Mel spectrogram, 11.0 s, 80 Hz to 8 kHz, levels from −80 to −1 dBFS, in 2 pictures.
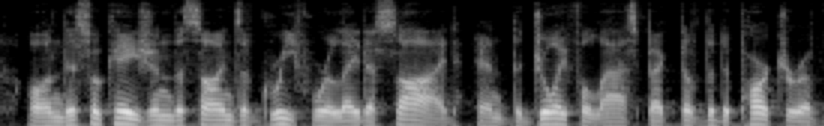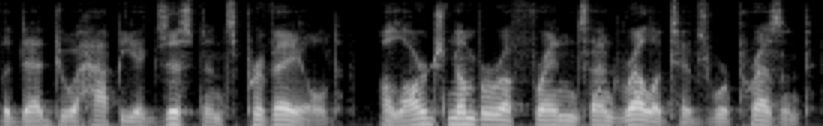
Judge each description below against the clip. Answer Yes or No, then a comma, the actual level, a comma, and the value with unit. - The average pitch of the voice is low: Yes, low, 110 Hz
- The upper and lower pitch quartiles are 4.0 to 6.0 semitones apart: No, average, 3.5 semitones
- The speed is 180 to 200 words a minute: Yes, average, 185 wpm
